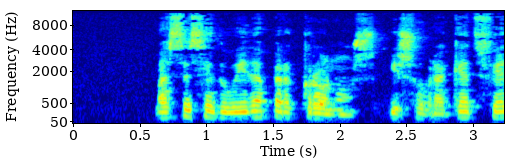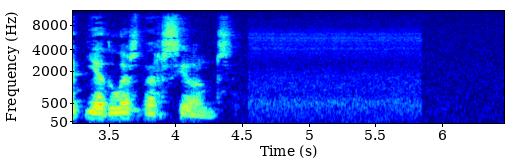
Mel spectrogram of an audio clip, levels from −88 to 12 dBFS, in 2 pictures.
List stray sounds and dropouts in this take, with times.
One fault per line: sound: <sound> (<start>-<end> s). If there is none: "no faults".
no faults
